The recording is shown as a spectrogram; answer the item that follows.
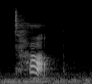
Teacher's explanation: the tongue is placed directly behind the top row of the teeth it is a stop sound and is voiceless the vocal cords do not vibrate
